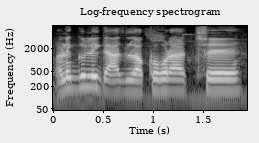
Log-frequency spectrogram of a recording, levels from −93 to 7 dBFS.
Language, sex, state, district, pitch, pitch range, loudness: Bengali, male, West Bengal, Alipurduar, 150 Hz, 140-155 Hz, -14 LUFS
